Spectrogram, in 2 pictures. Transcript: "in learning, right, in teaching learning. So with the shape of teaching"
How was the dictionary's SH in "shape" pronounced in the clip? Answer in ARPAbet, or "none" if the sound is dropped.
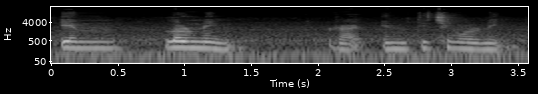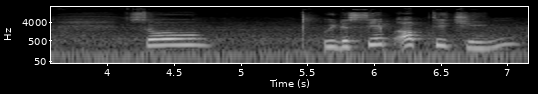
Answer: S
